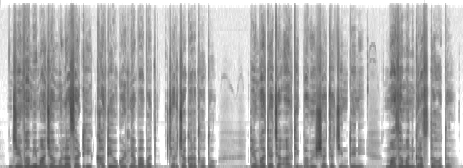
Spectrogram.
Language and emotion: Marathi, sad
